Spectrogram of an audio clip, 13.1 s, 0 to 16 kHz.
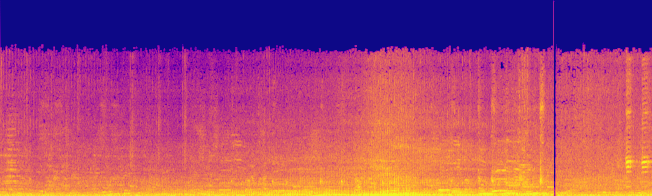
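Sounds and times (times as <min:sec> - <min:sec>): people's voices: 0:00.0 - 0:13.0.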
